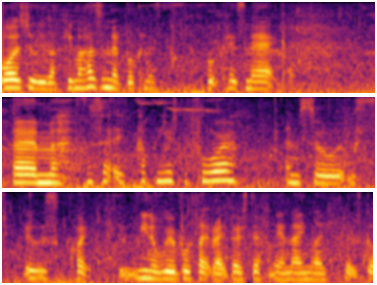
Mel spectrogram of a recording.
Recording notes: We had this chat on the shores of Lake Windemere after we had a ‘swim’ in the cold water of the lake. The sound is affected by the surroundings, whether it be other people around or the water lapping on the shores behind us.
